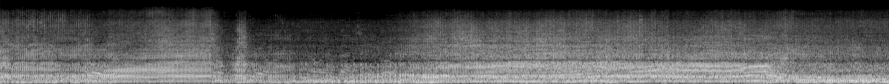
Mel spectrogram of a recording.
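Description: A quad bike engine revs up and down sharply.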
